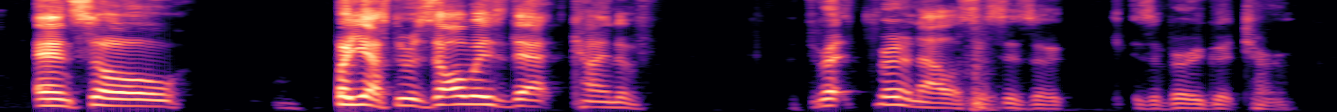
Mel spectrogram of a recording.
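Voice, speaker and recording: A fairly high-pitched man talks at a moderate pace with long, frequent pauses, very wide pitch swings and big swings in loudness, recorded with a dry, close sound and no echo. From US Midwest (St. Louis, Missouri). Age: 60s. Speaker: animator. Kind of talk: casual interview chat. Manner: halting, with many restarts.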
